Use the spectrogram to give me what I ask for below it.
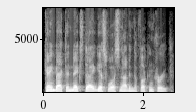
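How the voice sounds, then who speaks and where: A man's voice: medium pitch, brisk, mellow. A man telling a ghost story in casual chat, rambling and cursing, laughing as he goes. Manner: rambling, profane, laughing through his story.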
